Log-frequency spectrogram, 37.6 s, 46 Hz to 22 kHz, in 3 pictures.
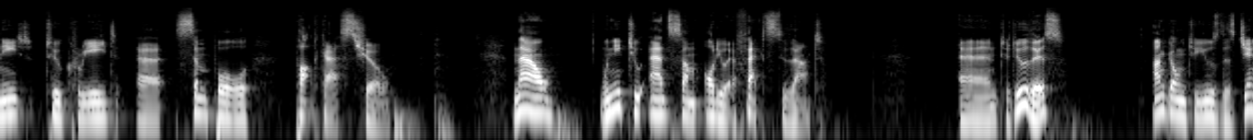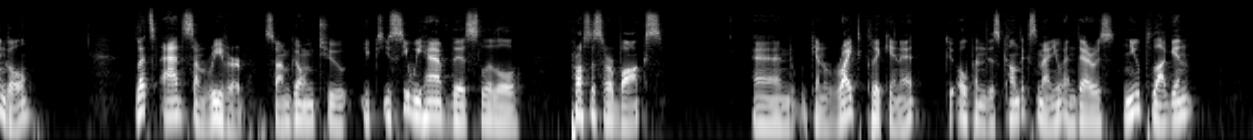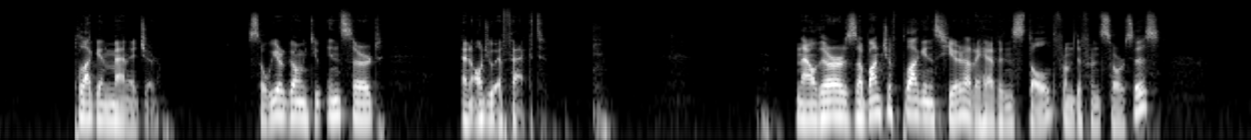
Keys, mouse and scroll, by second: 5.6 click, 8.0 click, 9.9 click, 10.9-11.3 ctrl+scroll up 2, 12.0 click, 19.1 right click, 20.8 click, 21.2 right click, 26.8 click, 28.6 click, 33.2 scroll down 2, 34.3 scroll down 2, 35.5 scroll down 2.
